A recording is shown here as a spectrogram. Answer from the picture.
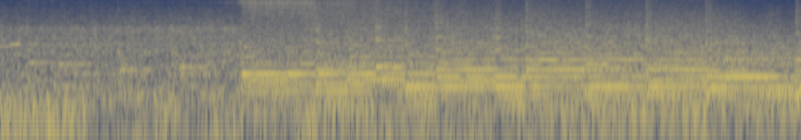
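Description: Steady rush of falling water from a waterfall for about a second, then background music with held chords comes in suddenly and takes over.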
